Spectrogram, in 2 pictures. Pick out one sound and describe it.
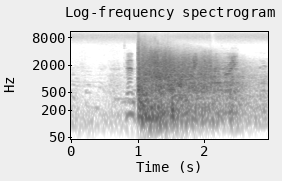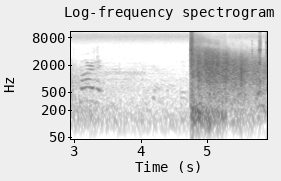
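A rifle fires loud shots that echo across open country.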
